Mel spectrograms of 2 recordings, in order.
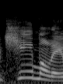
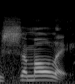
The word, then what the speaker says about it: Cimoli: 1960 World Series, and everyone pronounced his name Cimoli. But I can guarantee you it's Cimoli because that is my mother's maiden name.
